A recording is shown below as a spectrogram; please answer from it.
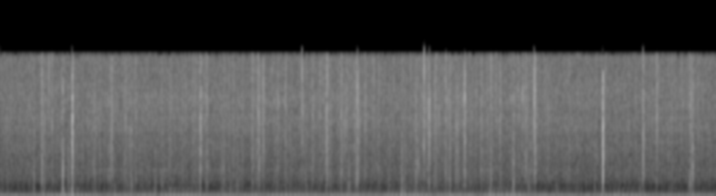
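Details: A cat purring, a soft low vibration that swells in gentle waves, with loud intermittent crackles and pops from a burning fire beside it.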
